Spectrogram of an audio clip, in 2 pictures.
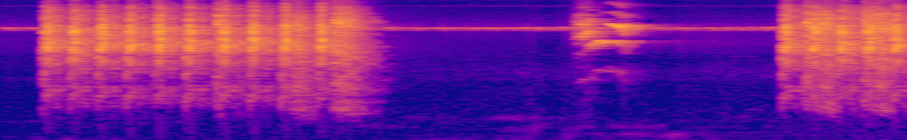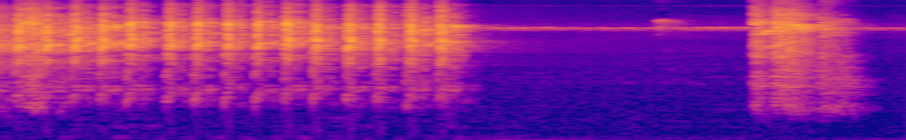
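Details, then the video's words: {'caption': 'Long-tailed shrike giving long runs of scratchy notes at about three per second. Runs are separated by a clear continuous high whistle, with a short harsh burst at the end.'} "Cendet Macan Viral"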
